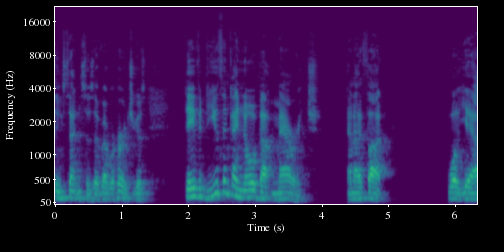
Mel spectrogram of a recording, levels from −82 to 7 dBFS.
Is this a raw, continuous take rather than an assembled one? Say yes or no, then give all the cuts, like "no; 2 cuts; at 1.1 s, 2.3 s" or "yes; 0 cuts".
yes; 0 cuts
